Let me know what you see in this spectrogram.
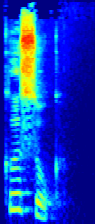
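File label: "кысук", Komi-Zyrian, female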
